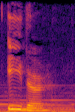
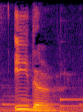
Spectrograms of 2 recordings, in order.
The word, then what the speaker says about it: either: In British English, we pronounce it as either, and in American English, we pronounce it as either. Focus on the R sound in American pronunciation. It's either, either.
